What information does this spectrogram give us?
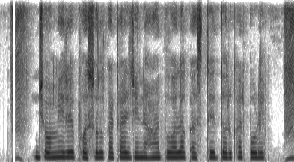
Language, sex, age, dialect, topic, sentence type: Bengali, female, 18-24, Western, agriculture, statement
